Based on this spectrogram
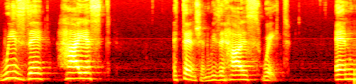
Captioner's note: none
